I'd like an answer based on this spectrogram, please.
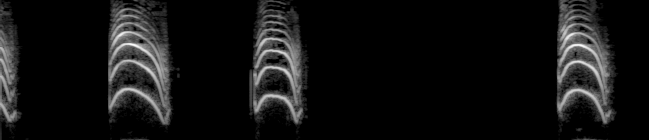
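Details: Kitten giving a series of high, arched mews, each rising then falling, about half a second long, four calls in eight seconds at uneven gaps, with clean silence between them.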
